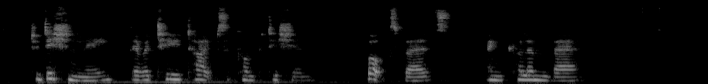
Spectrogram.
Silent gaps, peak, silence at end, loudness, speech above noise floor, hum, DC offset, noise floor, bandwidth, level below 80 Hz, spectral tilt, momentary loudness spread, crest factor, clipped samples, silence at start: none; -18 dBFS; 1.3 s; -36 LUFS; 48 dB; none; under 0.1%; -85 dBFS; 15.5 kHz; -72 dBFS; -2.5 dB/octave; 11 LU; 20 dB; under 0.1%; 0.3 s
